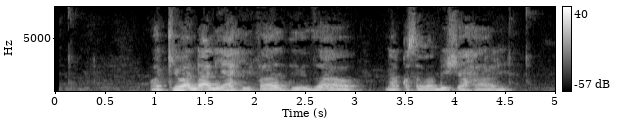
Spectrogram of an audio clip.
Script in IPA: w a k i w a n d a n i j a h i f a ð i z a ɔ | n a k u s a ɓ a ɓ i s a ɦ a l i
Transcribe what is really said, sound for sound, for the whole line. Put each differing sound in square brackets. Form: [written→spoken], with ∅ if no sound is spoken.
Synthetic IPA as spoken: w a k i w a n d a n i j a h i f a ð i z a ɔ | n a k u s a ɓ a ɓ i [s→ʃ] a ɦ a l i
